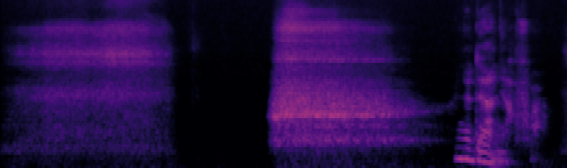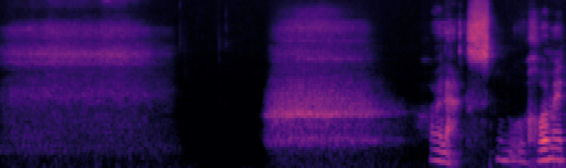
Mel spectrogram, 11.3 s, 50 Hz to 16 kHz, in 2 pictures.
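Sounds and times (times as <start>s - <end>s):
slow deliberate breathing during a relaxation exercise: 0.0s - 2.0s, 2.7s - 4.5s, 5.6s - 7.6s, 8.3s - 9.9s
speech: 4.6s - 5.5s, 10.0s - 11.3s.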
